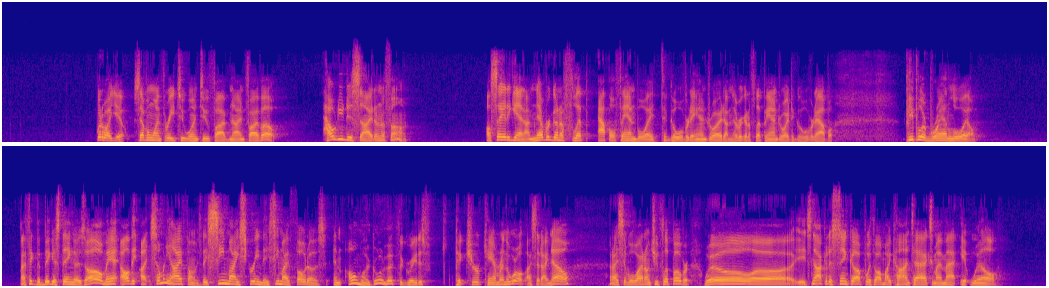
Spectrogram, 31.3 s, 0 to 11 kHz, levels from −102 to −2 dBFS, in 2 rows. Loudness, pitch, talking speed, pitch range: -28 LUFS, 165 Hz, 205 wpm, 130-195 Hz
